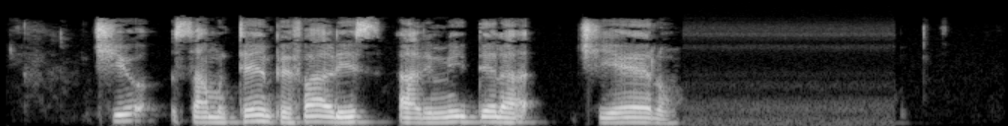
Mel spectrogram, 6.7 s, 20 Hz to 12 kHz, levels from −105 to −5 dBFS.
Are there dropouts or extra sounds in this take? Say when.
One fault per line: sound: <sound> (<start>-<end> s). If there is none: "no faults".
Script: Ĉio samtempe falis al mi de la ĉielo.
no faults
